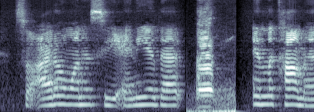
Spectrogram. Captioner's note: honk!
